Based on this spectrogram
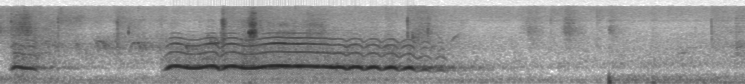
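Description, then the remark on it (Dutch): A bird gives a soft winter call: a brief note, then a sustained, slightly wavering whistle lasting over a second, clear, followed by quiet and a faint click. “Komt van vroege vogels, hè? Ik wou het net zeggen. Ja. Zit het goede programma wel? Of is het gewoon een zachte winterroep?”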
